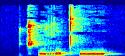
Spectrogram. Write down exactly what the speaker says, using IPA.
t͡ʃʼ o r ɔ t̪ʰ o

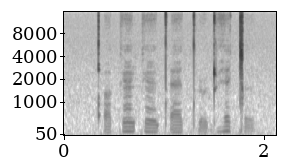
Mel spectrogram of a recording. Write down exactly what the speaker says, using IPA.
qʼ ʊ˩ k æ̃˥ k æ̃˧ tʼ æ˧ tʼ ə˞˩ ɖʱ ɛ˥ ǀ ə˩

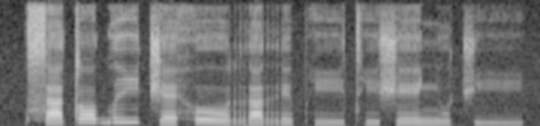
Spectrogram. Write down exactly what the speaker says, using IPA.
s a˨ t ɔ˦ ɡʷ iː˦ t͡ʃ ɛ˨ h oː˦˨ r a˨ r ɪ˨ pʰ iː˨ tʰ i˨ ʃ eː˨ ɲ u˨ t͡ʃ iː˨

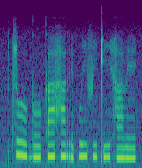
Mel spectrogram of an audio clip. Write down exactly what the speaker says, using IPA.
t͡s oː˦˨ ɡ oː˨ kʼ a˦ h a˦ r ɪ˨ kʷ iː˦ f i˦ kʼ i˦ h a˦ β e˦

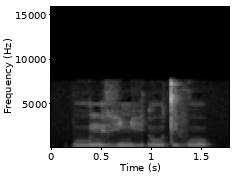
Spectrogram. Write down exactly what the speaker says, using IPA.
p uː˦ n ɪ˨˦ ɣ i˨ ɲ iː˨ ɗ oː˨ t i˨ v o˨

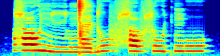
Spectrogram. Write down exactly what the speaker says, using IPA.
zˤ oː˥ ɲ iː˧ ʎ ŋ͡ǀ ɛ˧ d uː˥ v sˤ o˥ v s uː˥ c ŋ u˥

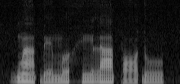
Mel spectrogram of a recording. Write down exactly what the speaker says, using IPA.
ɡʷ ã˦˨ ɓ ɪ˨ m ʊ˦ h i˦ l a˦ p ɔ˨ ɗ u˦

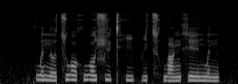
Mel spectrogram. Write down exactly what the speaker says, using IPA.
k w ə˥˩ n ɤ˧˥ t͡s w ɔ˥˧ x w ɔ˥˧ ɕ y˥˩ t̪ʰ i˧˥ p i˧˥ t͡sʰ w ɑ˧˥ ŋ x e˥ ɪ̯ n̪ w ə˨ n

